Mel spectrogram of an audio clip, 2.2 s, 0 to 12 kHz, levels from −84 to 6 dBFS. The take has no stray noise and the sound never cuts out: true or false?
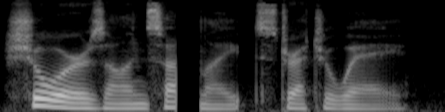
false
